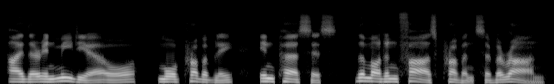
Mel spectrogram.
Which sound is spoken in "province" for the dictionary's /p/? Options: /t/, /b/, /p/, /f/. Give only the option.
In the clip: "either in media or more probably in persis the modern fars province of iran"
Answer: /p/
